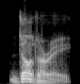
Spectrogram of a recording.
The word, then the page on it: doddery: British English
